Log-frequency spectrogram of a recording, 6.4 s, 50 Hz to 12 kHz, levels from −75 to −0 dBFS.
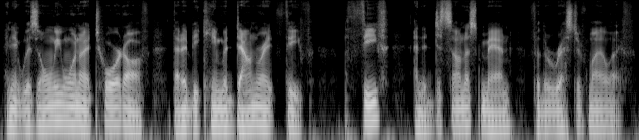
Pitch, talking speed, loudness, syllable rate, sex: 80 Hz, 255 wpm, -22 LUFS, 6.1 syllables/s, male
